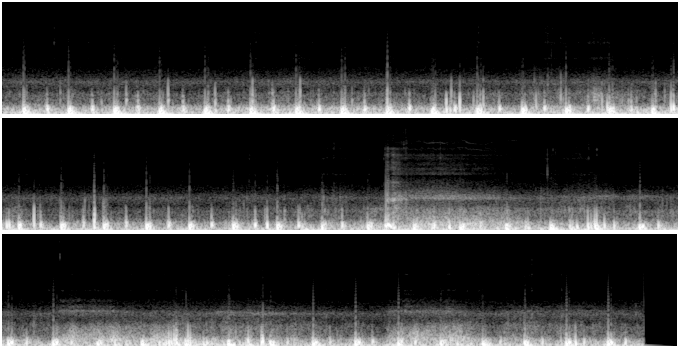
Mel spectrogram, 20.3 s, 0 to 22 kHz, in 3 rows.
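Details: Recorder's own heartbeat recorded after 4 minutes of step-ups: rapid, forceful, regular thumps, a normal racing heart after exercise.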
